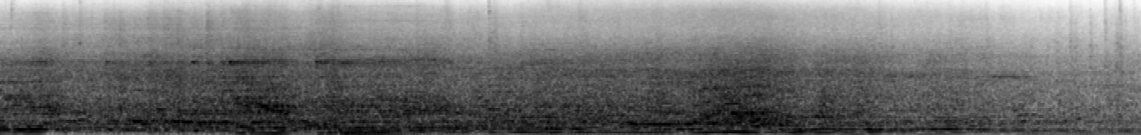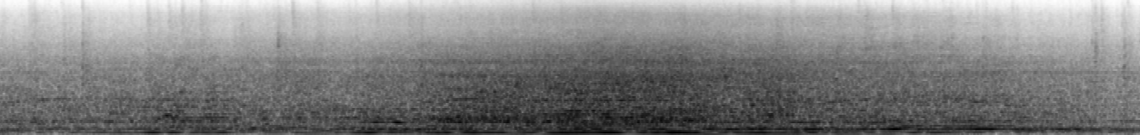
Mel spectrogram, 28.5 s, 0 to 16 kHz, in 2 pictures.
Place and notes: Daren St., 淡水區, New Taipei City - Fire engines
Traffic sound, Fire engines, Wet and cold weather
Zoom H2n MS+XY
